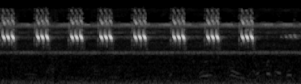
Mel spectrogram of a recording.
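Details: Crickets chirping at night in binaural sound: eight loud chirps, each a tight cluster of three pulses, repeated steadily about every third of a second over a soft high hum.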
